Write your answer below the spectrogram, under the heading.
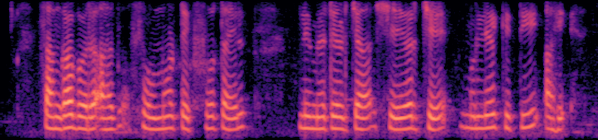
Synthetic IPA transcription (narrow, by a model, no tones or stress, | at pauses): sãŋɡabəɾad͡zsoməɾʈeksoʈajlː | imiʈeɽt͡ɕjaɕejəɾt͡ɕemuljekit̪iːaɦe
